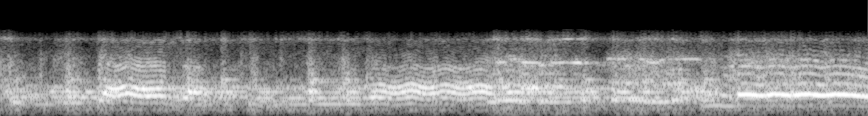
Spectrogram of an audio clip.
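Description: A song with a singing voice: a melody sung with a strong wavering vibrato over music, the notes held longer and louder near the end.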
